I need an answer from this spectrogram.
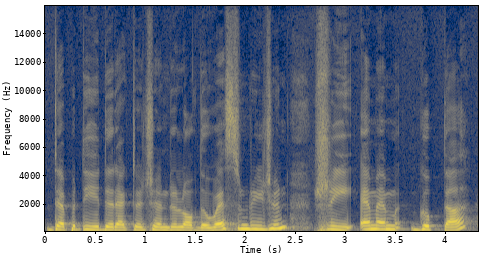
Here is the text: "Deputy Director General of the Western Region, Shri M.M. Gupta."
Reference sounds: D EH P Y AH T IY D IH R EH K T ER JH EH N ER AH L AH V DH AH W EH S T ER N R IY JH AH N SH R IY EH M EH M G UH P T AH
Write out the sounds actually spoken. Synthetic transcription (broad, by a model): D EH P Y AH T IY D IH R EH K T ER JH EH N ER AH L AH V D AH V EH S T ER N R IY JH AH N SH R IY EH M EH M G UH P T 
